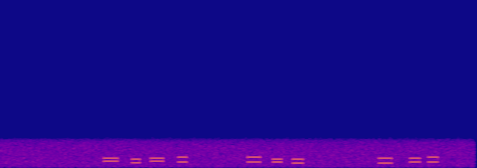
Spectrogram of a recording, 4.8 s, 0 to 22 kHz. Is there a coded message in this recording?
Yes: DTMF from 1.1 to 4.4 s, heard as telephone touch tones, dialled by hand, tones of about 110 ms, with phone line noise. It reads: 0409 971 289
